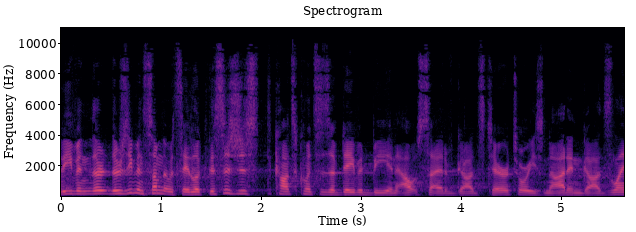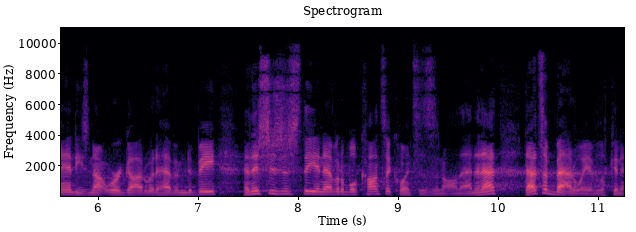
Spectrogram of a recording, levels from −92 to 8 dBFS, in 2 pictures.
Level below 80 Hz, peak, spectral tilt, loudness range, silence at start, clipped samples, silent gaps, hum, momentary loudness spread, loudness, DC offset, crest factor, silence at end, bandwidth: -86 dBFS; -14 dBFS; -4 dB/octave; 4 LU; 0 s; under 0.1%; none; none; 10 LU; -39 LUFS; under 0.1%; 26 dB; 0 s; 10.5 kHz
